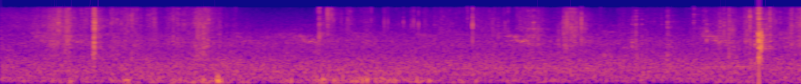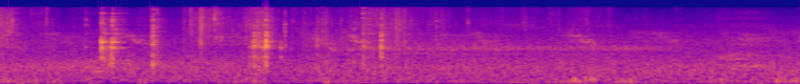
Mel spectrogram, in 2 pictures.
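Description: Digging in dirt and stones with a hand trowel and bare hands: irregular scrapes and small sharp knocks as a buried crystal is worked loose from the ground.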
